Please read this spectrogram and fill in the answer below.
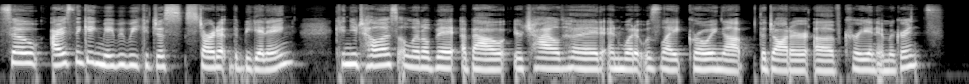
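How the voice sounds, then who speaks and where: A woman with an unremarkable speaking voice talks at a moderate pace and medium pitch with ordinary pitch variation and hardly any pauses, on a very clean recording with a silent background. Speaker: podcast host. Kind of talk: casual interview.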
